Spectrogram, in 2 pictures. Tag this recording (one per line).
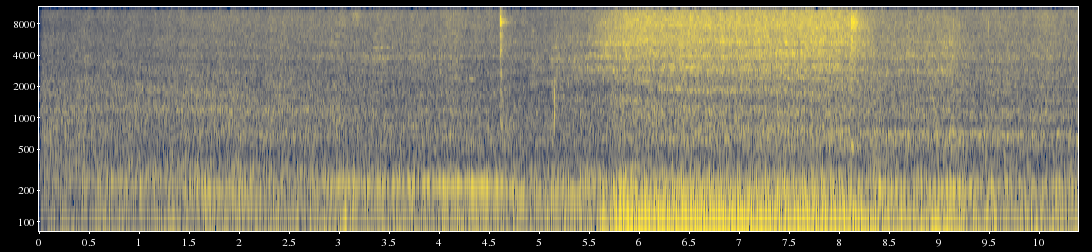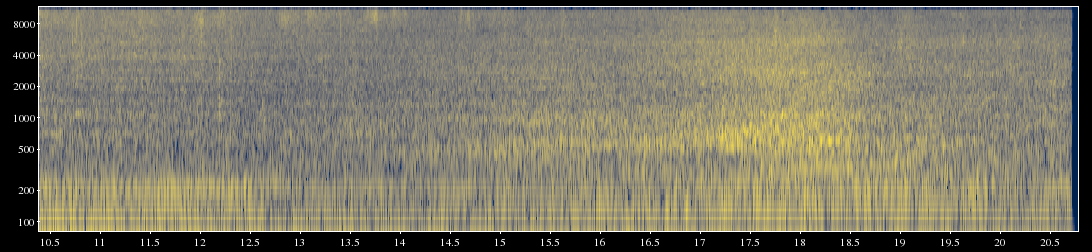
home
drive
motor
automotive
transportation
transport
travel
